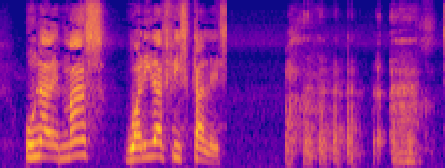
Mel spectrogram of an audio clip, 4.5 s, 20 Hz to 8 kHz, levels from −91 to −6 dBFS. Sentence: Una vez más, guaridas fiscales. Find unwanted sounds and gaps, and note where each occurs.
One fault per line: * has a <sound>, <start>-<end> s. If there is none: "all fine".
* has a laugh, 2.8-4.4 s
